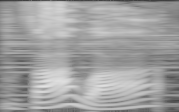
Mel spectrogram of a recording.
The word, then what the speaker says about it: Vawaa: I want to take a minute now to hear from our sponsor, Vawa, and Vawa's founder, Geetika Agarwal.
